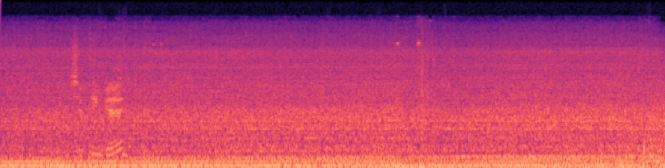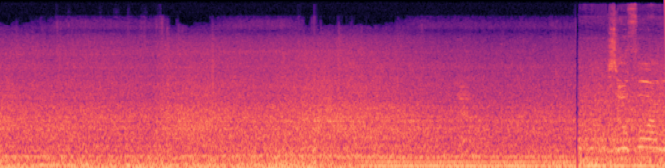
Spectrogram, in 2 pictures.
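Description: A Jeep Wrangler with a swapped engine drives along, its steady low engine drone and road rumble continuous and close inside the cab, with people talking over it.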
